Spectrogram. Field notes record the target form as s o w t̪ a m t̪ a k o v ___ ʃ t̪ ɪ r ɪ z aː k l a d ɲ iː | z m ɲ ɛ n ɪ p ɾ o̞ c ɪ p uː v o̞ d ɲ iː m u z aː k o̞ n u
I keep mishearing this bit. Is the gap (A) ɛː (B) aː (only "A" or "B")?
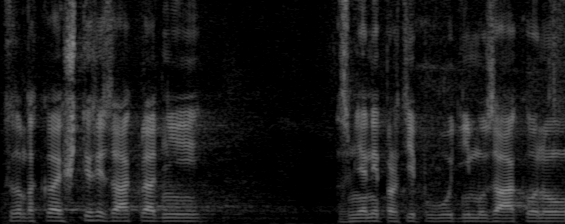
A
